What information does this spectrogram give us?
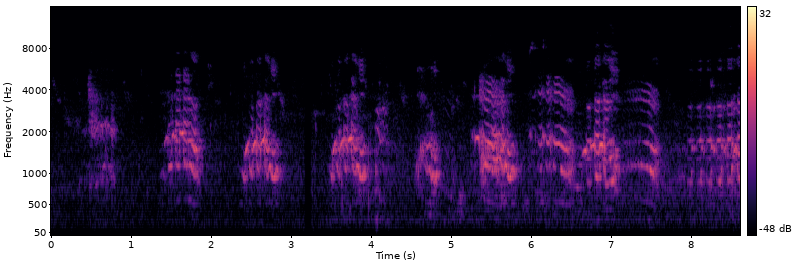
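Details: Yellow-headed amazon squawking repeatedly, a series of about ten harsh, ringing calls roughly every half second to second, some with a rising, wavering tone.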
